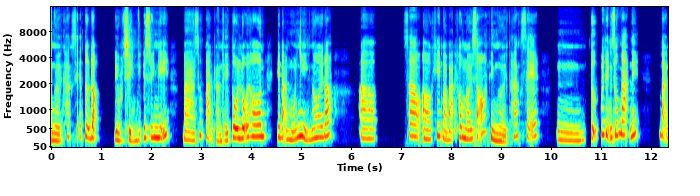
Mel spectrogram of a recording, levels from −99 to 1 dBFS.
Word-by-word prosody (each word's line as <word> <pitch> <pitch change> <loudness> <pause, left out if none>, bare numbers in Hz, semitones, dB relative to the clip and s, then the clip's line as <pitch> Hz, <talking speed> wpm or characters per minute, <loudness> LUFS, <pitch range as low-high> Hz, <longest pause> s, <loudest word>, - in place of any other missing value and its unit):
người 190 -2 +1
khác 290 +9 -9
sẽ - - -11
tự 290 -3 0
động 285 - +3 0.3
điều 210 -2 +1
chỉnh 205 -2 +1
những 200 - -6
cái 265 - 0
suy 275 +1 0
nghĩ 275 +6 +5 0.3
và 210 -3 -2
giúp 330 +9 -4
bạn 285 - -3
cảm 175 -2 -5
thấy 195 +1 -2
tội 255 +2 +6
lỗi 260 +3 +5
hơn 300 0 +5 0.3
khi 280 - +1
bạn 225 -4 0
muốn 220 +4 +1
nghỉ 305 -6 +6
ngơi 265 +7 0
đó. 315 +4 +3 0.5
Ờ, 245 -1 -2 0.6
sao, 310 -3 0
ờ, 235 -2 0
khi 310 +7 0
mà 220 -8 0
bạn 220 -2 -3
không 280 -1 +4
nói 235 -1 +1
rõ 370 +10 -1
thì 255 - +2
người 185 -6 +1
khác 300 - -7
sẽ, 300 0 -4 0.4
ừm, 200 -2 -3
tự 460 - 0
quyết 350 - +4
định 315 -8 +3
giúp 325 +5 +1
bạn 335 -5 +3
ấy. 335 +8 +1 0.4
Bạn 250 -7 -1
255 Hz, 225 wpm, -22 LUFS, 210-300 Hz, 0.6 s, tội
